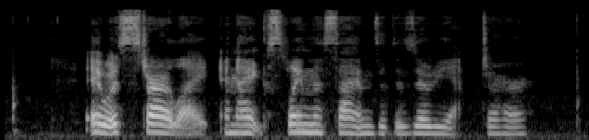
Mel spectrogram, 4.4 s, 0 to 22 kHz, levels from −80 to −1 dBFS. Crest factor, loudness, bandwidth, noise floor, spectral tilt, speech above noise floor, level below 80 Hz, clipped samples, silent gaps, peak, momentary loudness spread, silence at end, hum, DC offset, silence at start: 20 dB; -26 LUFS; 16 kHz; -58 dBFS; -3 dB/octave; 32 dB; -64 dBFS; under 0.1%; none; -8 dBFS; 14 LU; 0.5 s; none; under 0.1%; 0.1 s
